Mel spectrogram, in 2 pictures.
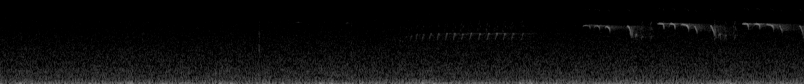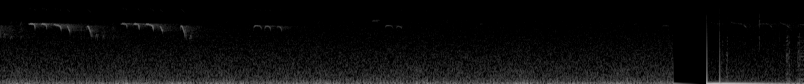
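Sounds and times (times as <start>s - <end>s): low steady rumble: 0.0s - 15.8s
songbird singing trills: 2.9s - 11.0s, 11.8s - 12.2s.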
